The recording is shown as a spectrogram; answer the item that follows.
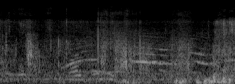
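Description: Indistinct voices of people talking in the background outdoors.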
